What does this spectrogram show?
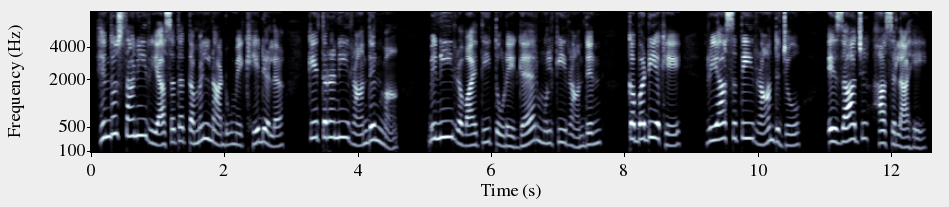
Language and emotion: Sindhi, neutral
